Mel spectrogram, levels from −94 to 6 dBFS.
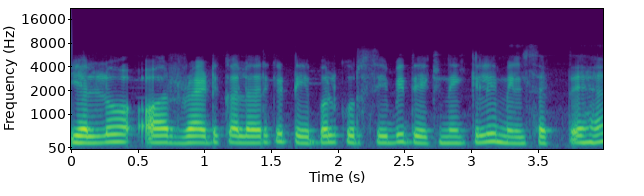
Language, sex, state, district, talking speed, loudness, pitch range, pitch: Hindi, female, Punjab, Pathankot, 210 wpm, -18 LUFS, 185-200 Hz, 195 Hz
